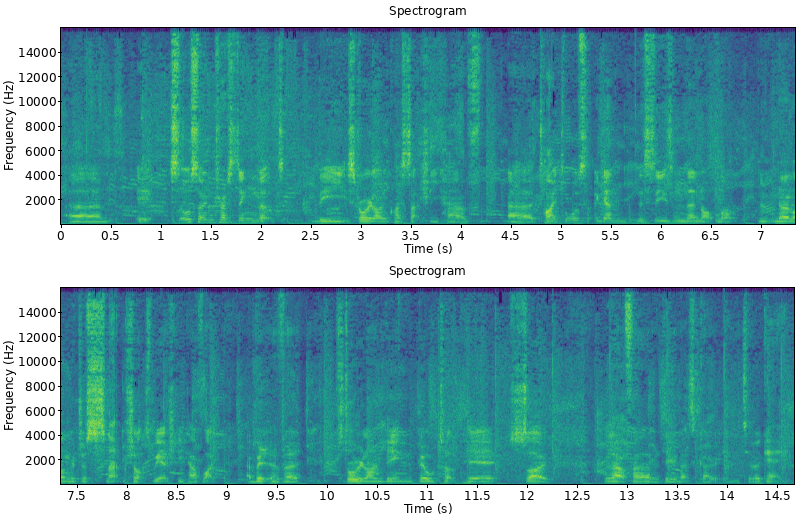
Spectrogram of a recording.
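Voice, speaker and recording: A man's voice: mid-range voice, moderate pace. A man hosting a gaming video, giving casual, chatty guide commentary and explaining as he goes. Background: music.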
